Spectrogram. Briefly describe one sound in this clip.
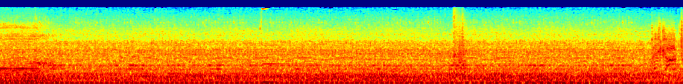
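Propeller engines of a plane drone steadily.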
